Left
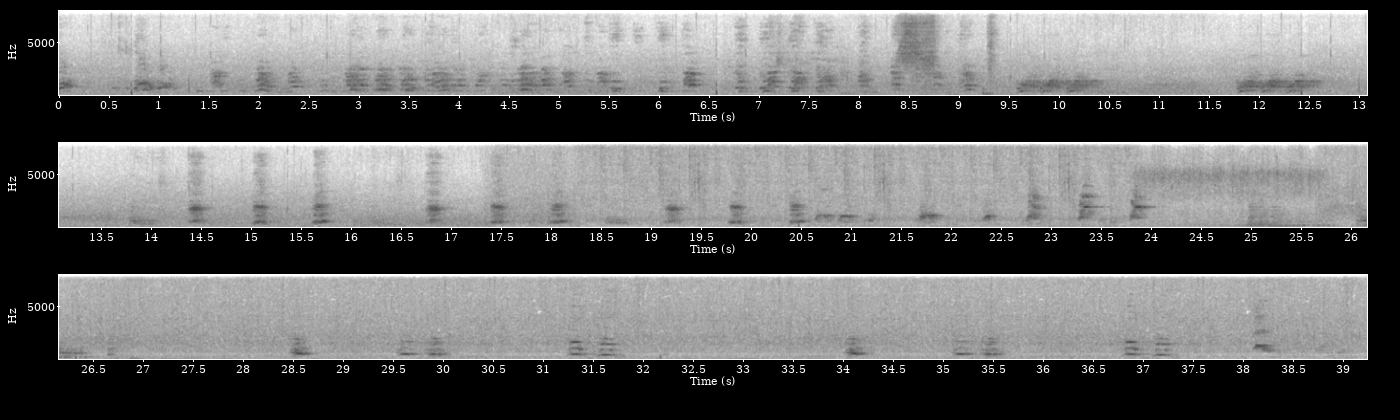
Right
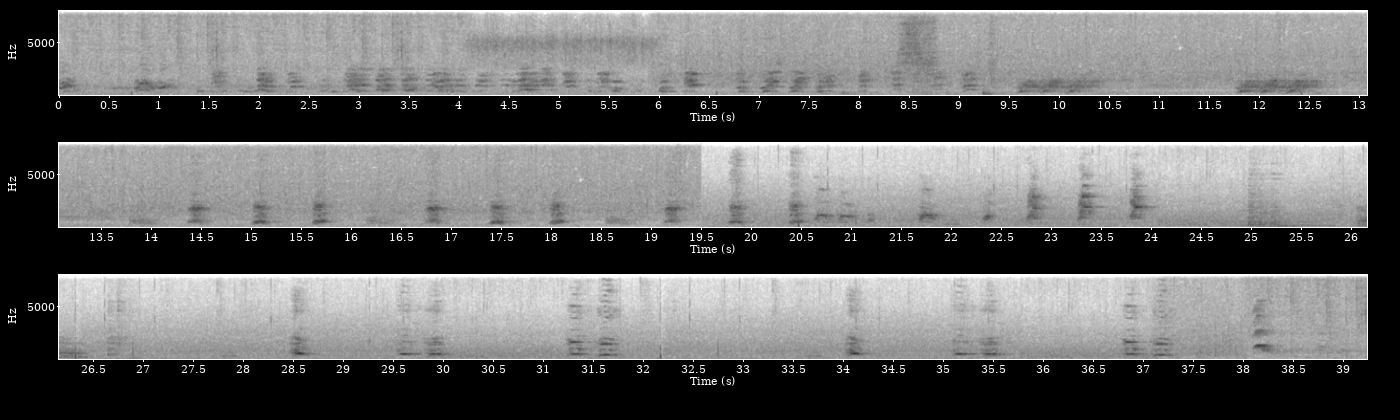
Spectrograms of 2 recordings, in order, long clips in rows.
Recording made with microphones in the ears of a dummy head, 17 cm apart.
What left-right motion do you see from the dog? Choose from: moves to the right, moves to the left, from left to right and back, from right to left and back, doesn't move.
moves to the right.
